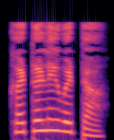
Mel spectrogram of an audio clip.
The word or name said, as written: ಕೋಟಲೆವಡು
